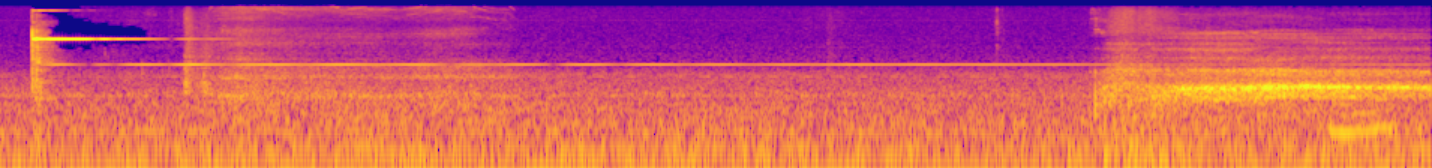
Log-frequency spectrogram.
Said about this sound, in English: So we're going to just take three or four cleansing breaths with the chime. Nice big deep inhales, holding for a few counts at the top and some exhales.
